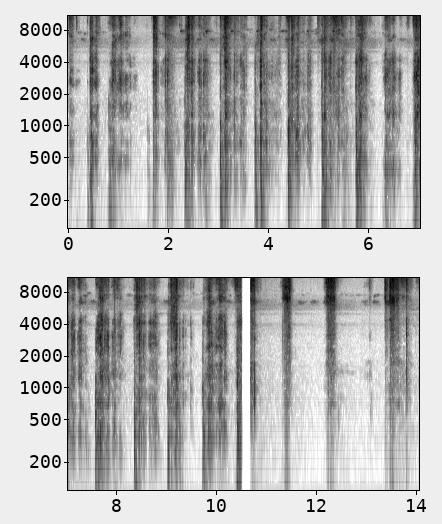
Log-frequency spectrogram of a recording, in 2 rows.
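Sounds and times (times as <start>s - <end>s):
knife scraping on wooden board: 0.0s - 10.6s
stone pestle grinding chilies: 0.0s - 10.6s.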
